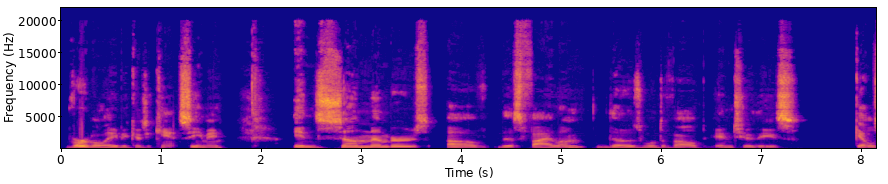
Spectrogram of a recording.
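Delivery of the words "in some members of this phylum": some stretched, members rising, slower; slow emphatic some members; stress on some. Shown as a demonstration. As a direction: draw out some, slow the phrase. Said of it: "I'm trying to emphasize this verbally".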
